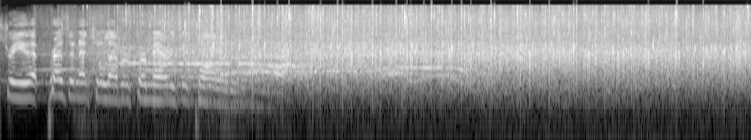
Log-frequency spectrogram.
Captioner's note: audience applauds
